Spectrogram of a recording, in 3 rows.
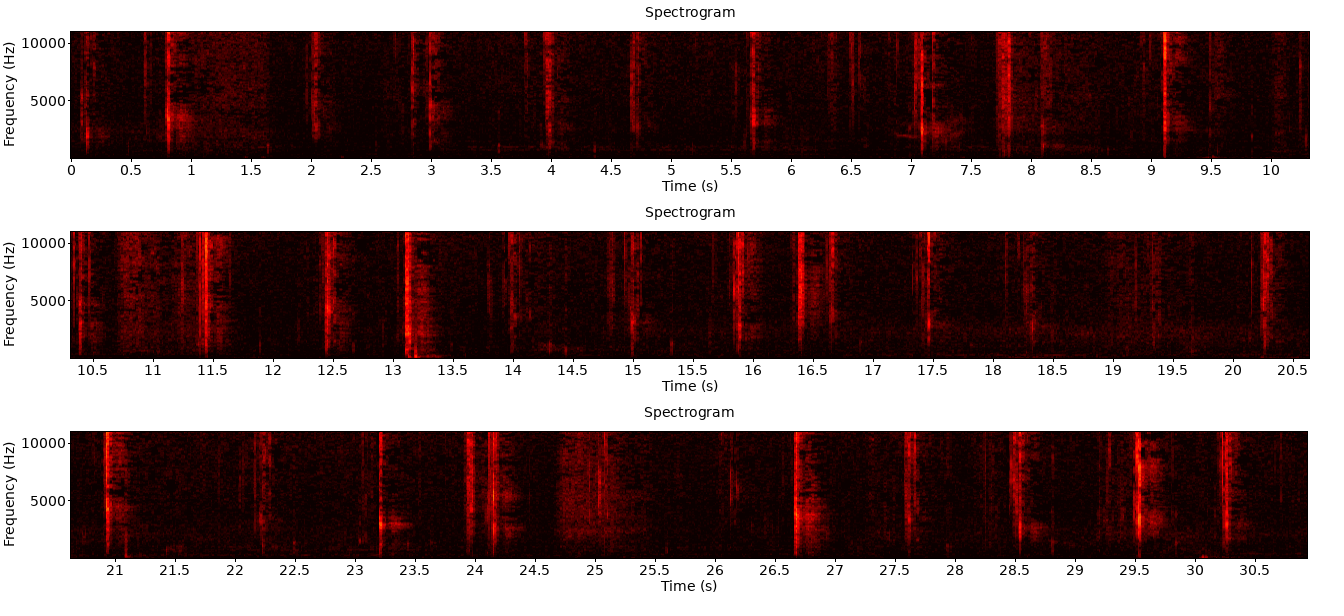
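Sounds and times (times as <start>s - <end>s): wet lip smacks: 0.0s - 1.1s, 5.5s - 5.9s, 10.2s - 10.6s, 12.4s - 13.3s, 22.1s - 24.4s, 26.0s - 30.4s.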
